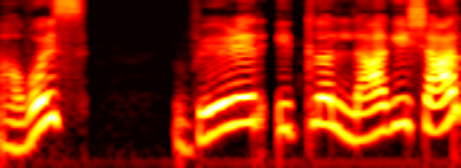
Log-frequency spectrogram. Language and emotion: Goan Konkani, surprised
